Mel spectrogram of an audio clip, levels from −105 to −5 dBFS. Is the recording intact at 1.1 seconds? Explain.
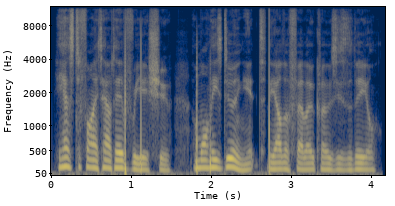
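No. A loud pop runs from 0.92 to 1.14 s, so 1.1 seconds falls inside it. Two sharp pops sit on top of the speech, peaking roughly 20 dB above it, while the speech carries on underneath. The likely cause is a sudden voltage step or pulse, from a plug, switch, static discharge or driver glitch, entering the signal chain. The following circuitry shapes each pulse into a brief, hard transient.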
